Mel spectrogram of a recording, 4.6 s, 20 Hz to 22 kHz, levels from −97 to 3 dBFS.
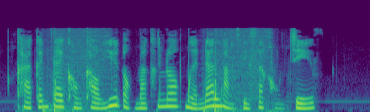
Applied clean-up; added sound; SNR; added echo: none; Drawer open or close; 12 dB; none.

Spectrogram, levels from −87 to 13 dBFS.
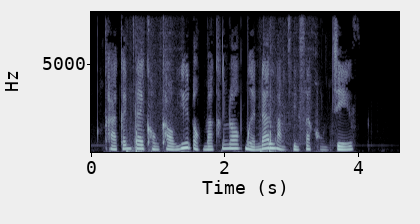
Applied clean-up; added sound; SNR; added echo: neural mask model RNNoise.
